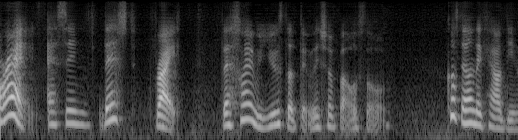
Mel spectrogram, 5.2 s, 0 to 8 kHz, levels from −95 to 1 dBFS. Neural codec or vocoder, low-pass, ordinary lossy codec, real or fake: codec, 16 kHz, 0.7 kbps, FocalCodec; none; none; fake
